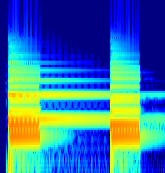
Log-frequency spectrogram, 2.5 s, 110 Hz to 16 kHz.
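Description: Two sustained keyboard chords, the right hand of a Bach chord from bar 15, each struck cleanly and held about half a second before a soft, lingering decay, with a pause between the two strikes.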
